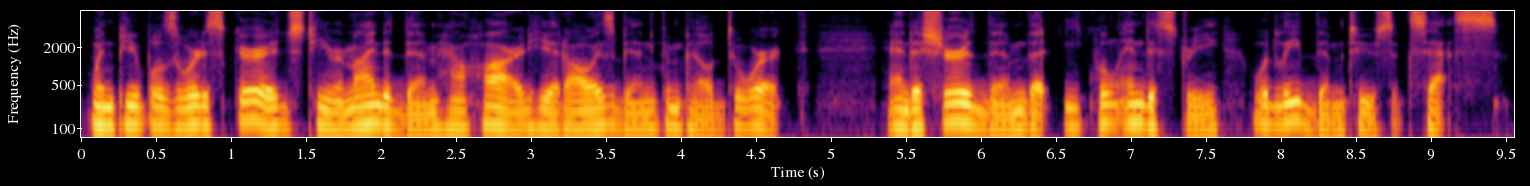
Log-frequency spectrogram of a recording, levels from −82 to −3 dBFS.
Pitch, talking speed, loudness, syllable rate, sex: 100 Hz, 170 wpm, -17 LUFS, 5.1 syllables/s, male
